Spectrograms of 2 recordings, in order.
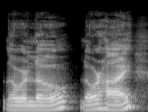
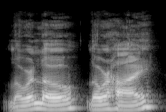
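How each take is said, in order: Both takes have the same delivery.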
